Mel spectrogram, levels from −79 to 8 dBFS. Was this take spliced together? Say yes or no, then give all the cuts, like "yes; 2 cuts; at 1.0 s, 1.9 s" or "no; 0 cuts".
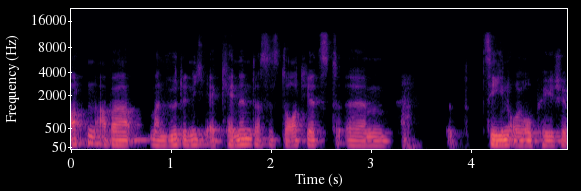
no; 0 cuts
